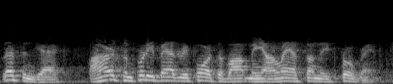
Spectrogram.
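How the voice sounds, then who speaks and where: Casting: American male bandleader for 1930s AM radio comedy, slightly high voice on a thin signal. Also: expressive, a little fast. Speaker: orchestra leader in comedy sketch. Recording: tinny, hissy 1930s AM radio.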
